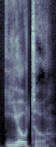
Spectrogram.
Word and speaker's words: Ioto: The Japanese government renamed the island Ioto, a more correct pronunciation of the same characters.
